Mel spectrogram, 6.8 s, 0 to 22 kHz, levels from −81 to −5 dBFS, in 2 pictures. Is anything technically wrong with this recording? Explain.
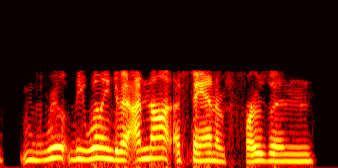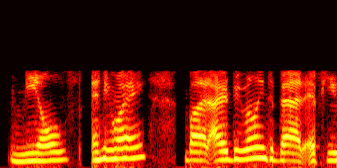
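Yes. Across the whole clip the speech sounds muffled and gargly, with a bubbling, underwater quality and almost no brightness. Nothing is heard above about 3.8 kHz, so sibilants and consonant detail are gone. This is heavy damage from the RealAudio 14.4 codec, a dial-up-era speech coder. Squeezing audio into a stream that fits 8 kbit/s forces it to discard the upper band and crudely model what remains, which leaves that gargly, smeared texture.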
